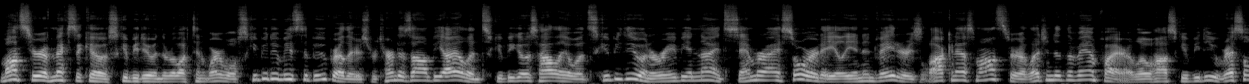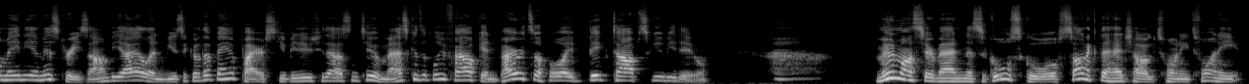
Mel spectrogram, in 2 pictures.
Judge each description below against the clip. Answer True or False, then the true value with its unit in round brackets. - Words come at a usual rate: True (175 wpm)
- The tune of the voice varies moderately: False (6.2 semitones)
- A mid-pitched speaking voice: True (180 Hz)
